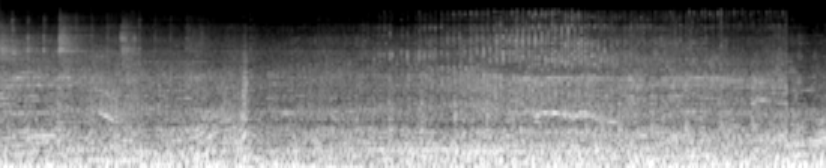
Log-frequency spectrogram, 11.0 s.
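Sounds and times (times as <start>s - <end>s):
motorcycle engine running: 3.5s - 10.5s.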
